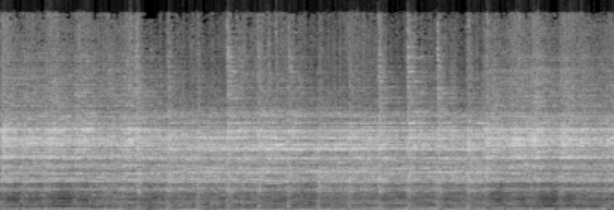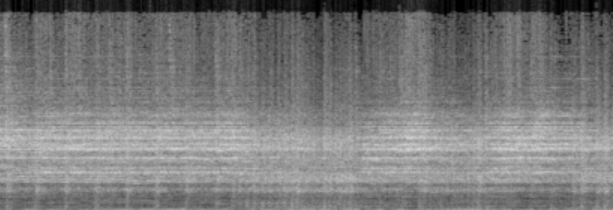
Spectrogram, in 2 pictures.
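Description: A punk rock band playing live, loud and without a break: electric guitars over a drum kit.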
